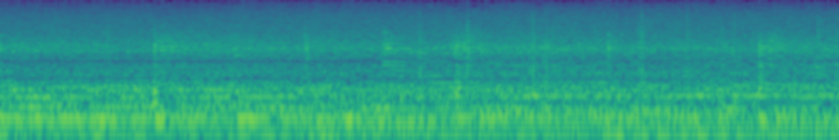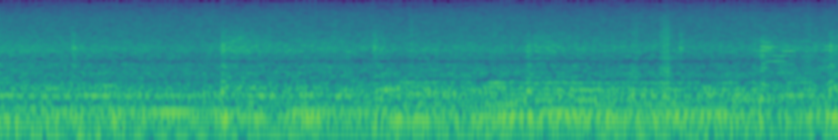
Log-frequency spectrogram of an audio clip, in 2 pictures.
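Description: Ambient music: a dense, murky drone low in pitch that holds steady, with faint crackles scattered through it.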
